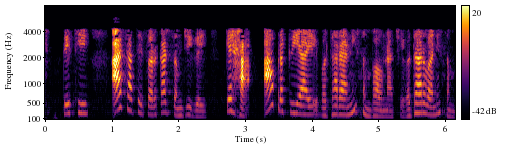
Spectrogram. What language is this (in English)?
Gujarati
